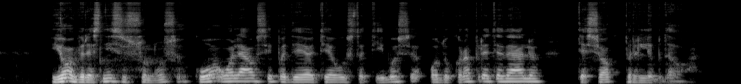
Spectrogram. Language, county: Lithuanian, Vilnius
